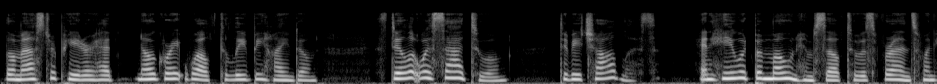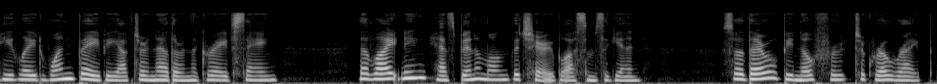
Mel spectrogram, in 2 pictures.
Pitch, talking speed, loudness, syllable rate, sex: 220 Hz, 180 wpm, -18 LUFS, 5.1 syllables/s, female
